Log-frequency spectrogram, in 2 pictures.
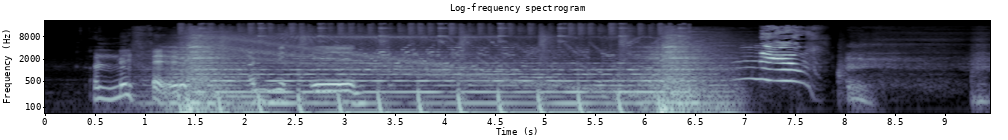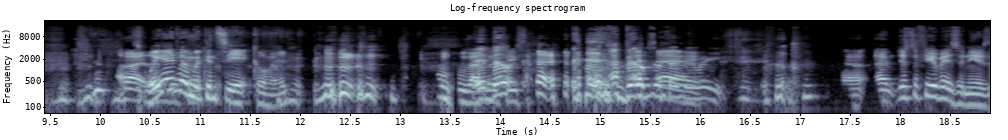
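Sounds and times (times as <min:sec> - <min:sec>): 
speech: 0:00.5 - 0:03.8, 0:09.6 - 0:18.8
steady rhythmic tonal sound: 0:00.9 - 0:07.0
cat meowing: 0:07.0 - 0:07.8.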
